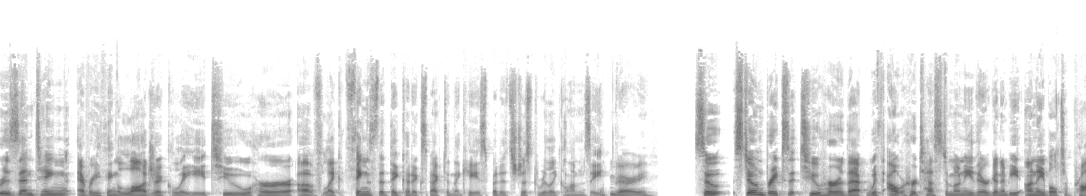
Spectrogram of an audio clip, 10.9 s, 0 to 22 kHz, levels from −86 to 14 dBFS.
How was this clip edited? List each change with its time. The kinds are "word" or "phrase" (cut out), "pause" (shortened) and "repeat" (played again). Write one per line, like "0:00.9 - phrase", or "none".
none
